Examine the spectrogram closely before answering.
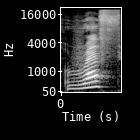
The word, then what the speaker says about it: wrath: All the wrath 하면 W는 묵음이고요. TH는 무성음 wrath입니다.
